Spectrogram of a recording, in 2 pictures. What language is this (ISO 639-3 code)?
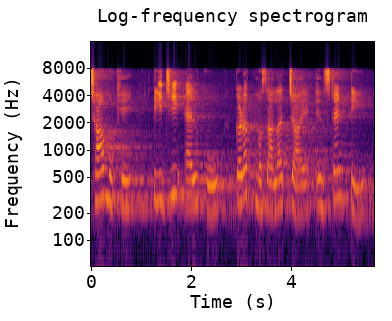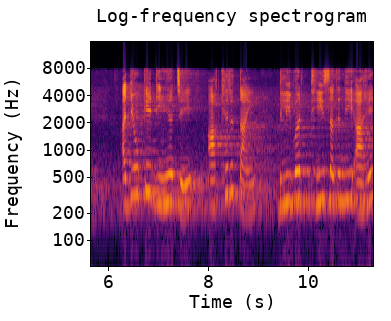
snd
